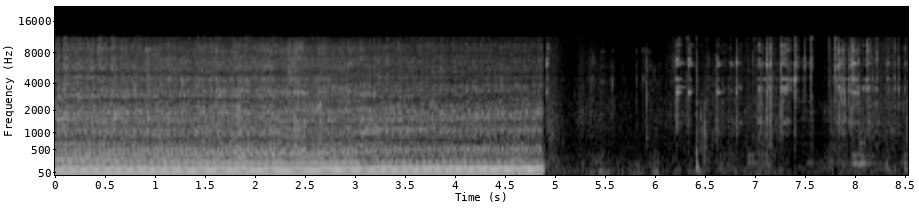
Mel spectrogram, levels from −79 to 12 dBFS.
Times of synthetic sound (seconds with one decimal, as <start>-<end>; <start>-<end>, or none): 2.2-3.2; 7.3-7.8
